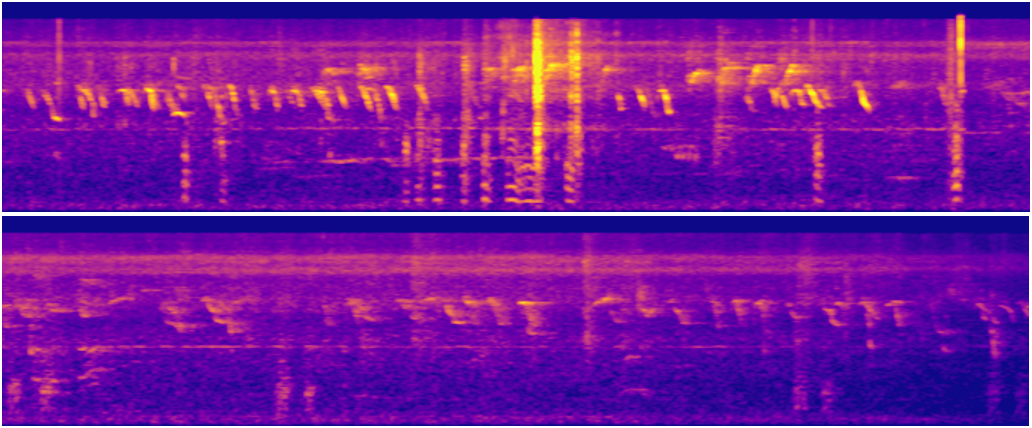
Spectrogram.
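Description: Backyard chickens foraging: a long run of short, quick, high chirps with a few sharp knocks, the loudest about three and a half seconds in, all fading away near the end.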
